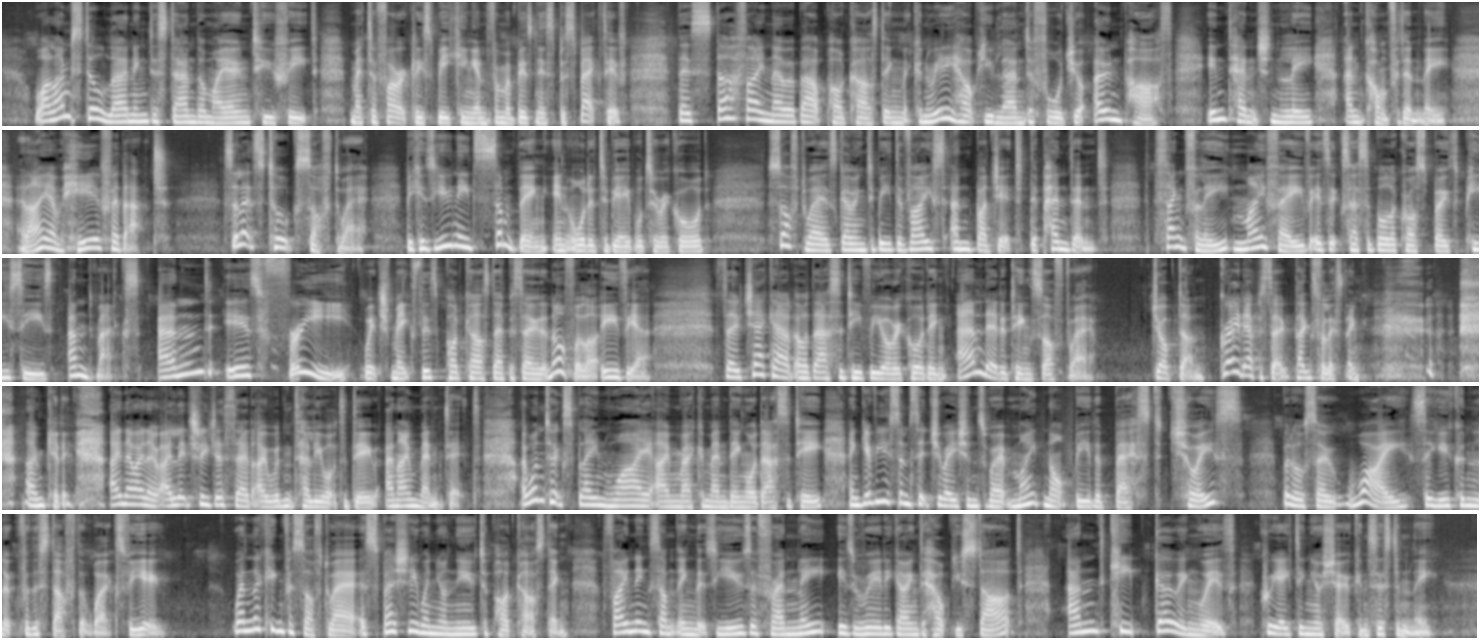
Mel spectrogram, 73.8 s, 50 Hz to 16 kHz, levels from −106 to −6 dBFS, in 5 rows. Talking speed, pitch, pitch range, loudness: 155 wpm, 185 Hz, 165-225 Hz, -16 LUFS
